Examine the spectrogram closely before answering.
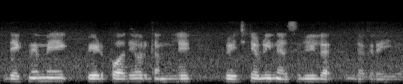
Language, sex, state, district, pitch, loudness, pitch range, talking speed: Hindi, male, Uttar Pradesh, Lalitpur, 135 Hz, -17 LUFS, 130-145 Hz, 180 wpm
